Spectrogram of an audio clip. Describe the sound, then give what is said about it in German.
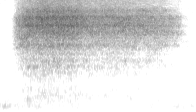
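Airy breath in through one nostril during alternate-nostril breathing: a single long, steady inhale, a soft, even hiss that swells quickly, holds for most of the moment and then fades. “öffnest das rechte und atmest durch das rechte wieder aus. Dann atmest du durch das rechte Nasenloch ein,”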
